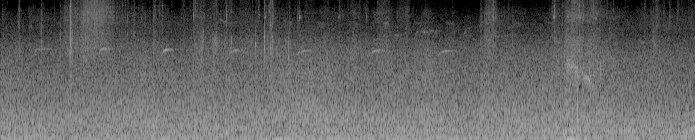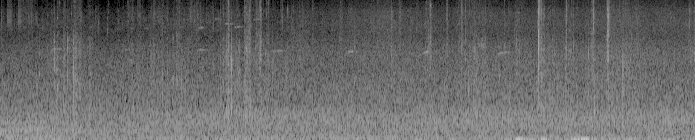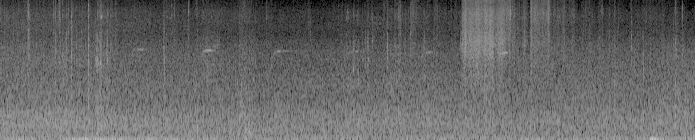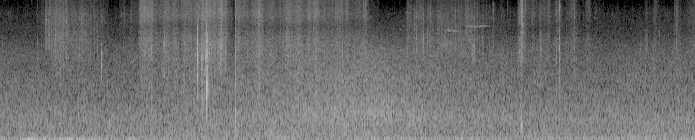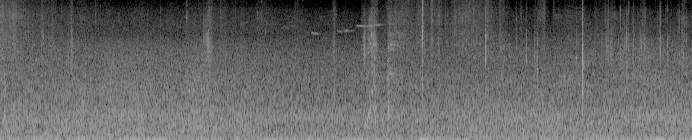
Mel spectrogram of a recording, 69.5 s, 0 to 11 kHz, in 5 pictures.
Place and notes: Royal National Park, NSW, Australia - Leaving my microphone in the coastal forest at dusk
Packing away my gear, making sure every thing was set-up right and also being bit by a large march fly.
Recorded with an AT BP4025 into a Tascam Dr-680.
BixPower MP100 was used as an external battery, it still had about half it's battery life left when I picked it up the next morning.
Lilyvale NSW, Australia, 28 September 2014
